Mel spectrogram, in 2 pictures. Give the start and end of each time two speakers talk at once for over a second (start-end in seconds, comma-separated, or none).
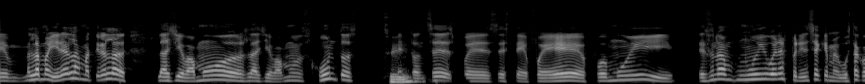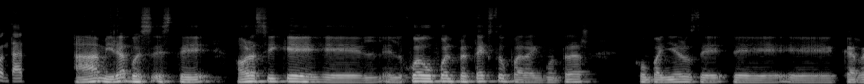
none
